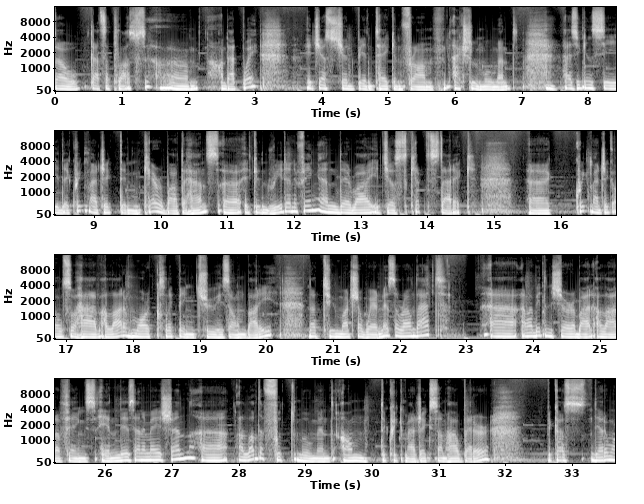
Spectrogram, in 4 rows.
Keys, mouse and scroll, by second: 2.2 x, 3.6-4.3 scroll down 1, 4.3 s, 5.0 click, 6.7 t, 7.7-8.3 scroll down 1, 8.8 x, 9.7 s, 10.1 click, 23.2 alt+click.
